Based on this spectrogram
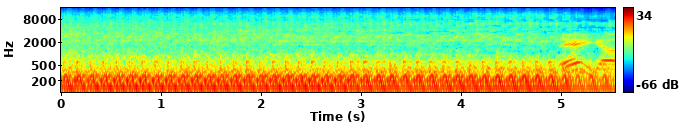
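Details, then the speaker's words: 1969 Chevy C10 half-ton short bed, burned and sitting 40 years, after cleaning points, rotor and cap, fitting new plug wires and gravity-feed fuel: steady, even idle on its own with no misses. Normal running. "Man, that's better. I wanted to hear an idle on its own."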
